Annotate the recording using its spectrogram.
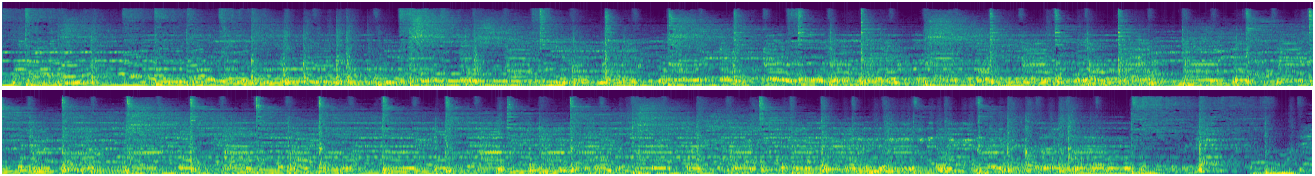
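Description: Live blues-rock band playing an instrumental passage with no vocals: electric guitar, keyboard and a drum kit, at a steady loud level.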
